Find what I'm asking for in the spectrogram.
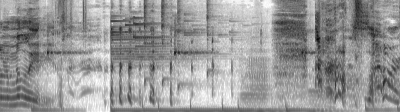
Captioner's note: laughing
